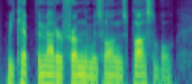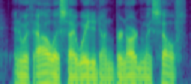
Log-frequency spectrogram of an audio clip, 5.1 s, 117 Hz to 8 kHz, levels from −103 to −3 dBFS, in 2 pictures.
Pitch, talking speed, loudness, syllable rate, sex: 90 Hz, 210 wpm, -19 LUFS, 5.7 syllables/s, male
